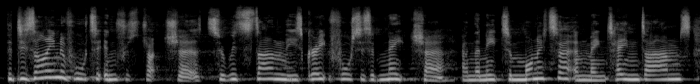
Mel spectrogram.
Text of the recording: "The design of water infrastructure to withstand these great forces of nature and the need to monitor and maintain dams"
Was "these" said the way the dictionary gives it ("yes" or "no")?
yes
